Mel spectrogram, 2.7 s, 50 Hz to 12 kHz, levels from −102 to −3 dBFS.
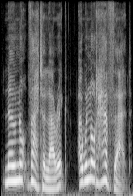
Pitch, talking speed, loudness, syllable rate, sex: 190 Hz, 200 wpm, -16 LUFS, 4.8 syllables/s, male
